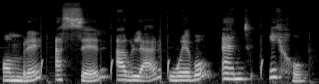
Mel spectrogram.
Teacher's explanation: In Spanish, the H is completely silent. That's right, you don't pronounce it at all. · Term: silent H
